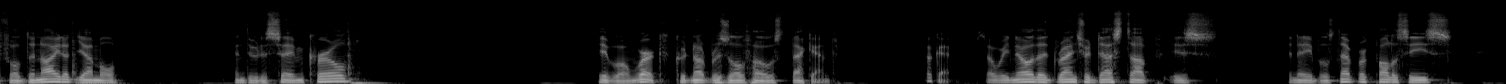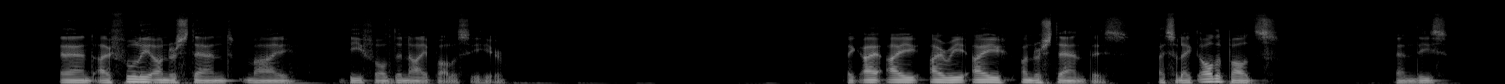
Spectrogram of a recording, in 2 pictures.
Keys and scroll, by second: 0.6 Return, 1.9 Up, 2.1 Up, 3.4 Return, 14.7 ctrl+l, 16.2-17.9 typing, 18.3 ctrl+c, 18.7 ctrl+b, 20.1 ctrl+b, 20.2-21.3 typing, 22.3-28.8 typing.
